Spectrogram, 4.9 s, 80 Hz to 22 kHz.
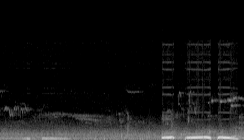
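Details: A common wood pigeon in Wittlich in 2017 coos: a soft, low hooted phrase, then three louder, drawn-out coos in quick succession over a faint background hiss.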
